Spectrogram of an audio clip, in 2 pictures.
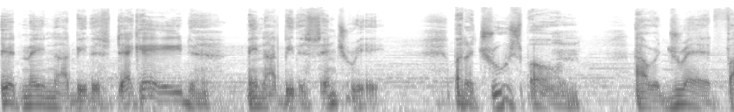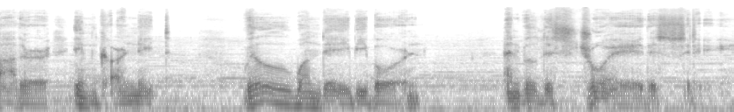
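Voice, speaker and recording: An actor playing a grim, murderous undead cult elder in a fantasy game, with solemn, archaic pronouncements. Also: male voice, slow pace, full character voice. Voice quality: very deep, gravelly. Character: dread undead male cultist elder, grim, murderous zealot. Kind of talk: dramatic fantasy game acting. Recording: music behind the voice.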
